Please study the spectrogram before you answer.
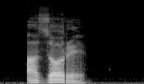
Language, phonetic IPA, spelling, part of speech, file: Polish, [aˈzɔrɨ], Azory, proper noun / noun, Pl-Azory.ogg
